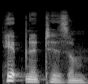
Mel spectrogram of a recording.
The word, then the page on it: hypnotism: British English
